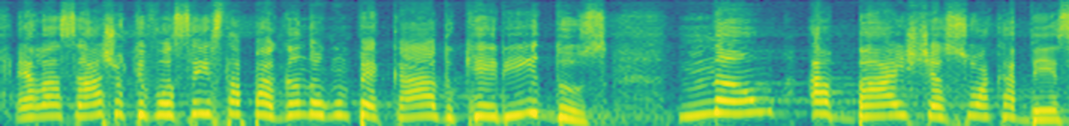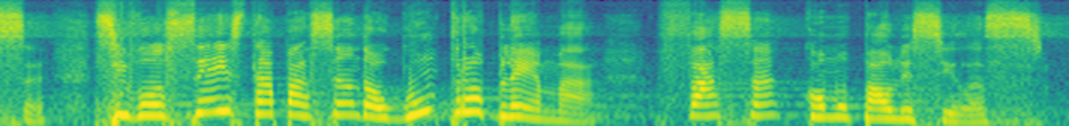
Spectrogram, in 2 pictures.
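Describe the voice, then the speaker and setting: A woman's voice: high-pitched, a little mellow. A Brazilian woman preaching a sermon in a church, telling an emotional personal testimony and acting out her prayers. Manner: emotional storytelling with quoted prayers. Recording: church hall reverb.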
